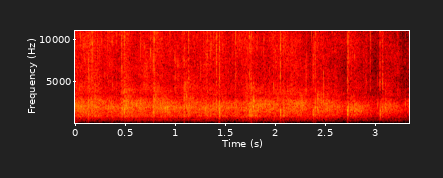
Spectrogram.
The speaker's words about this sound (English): this is only the second time in my life I ever preached in a golf shirt. Is it all right? Applaud if it's okay.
